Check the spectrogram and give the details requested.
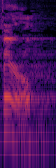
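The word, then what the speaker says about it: Farrell: of Transportation now Deputy Mayor frell which rhymes with mayor Herold by the way is hitting the ground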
